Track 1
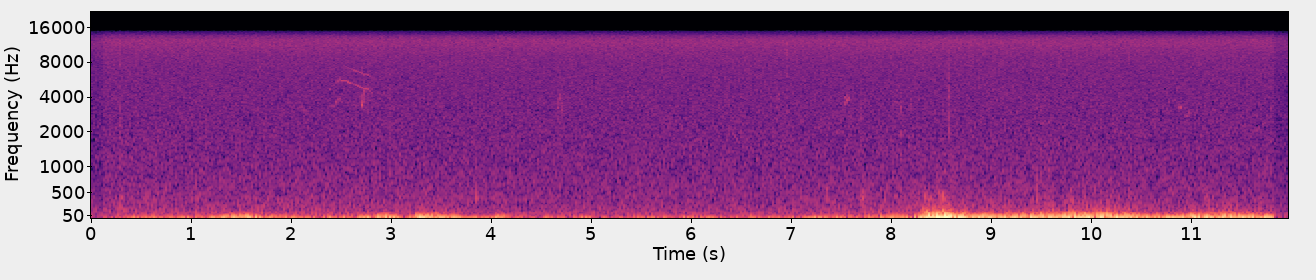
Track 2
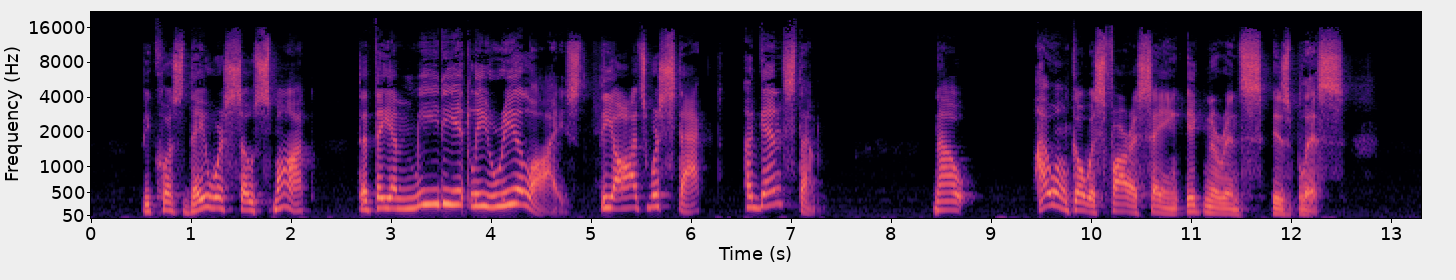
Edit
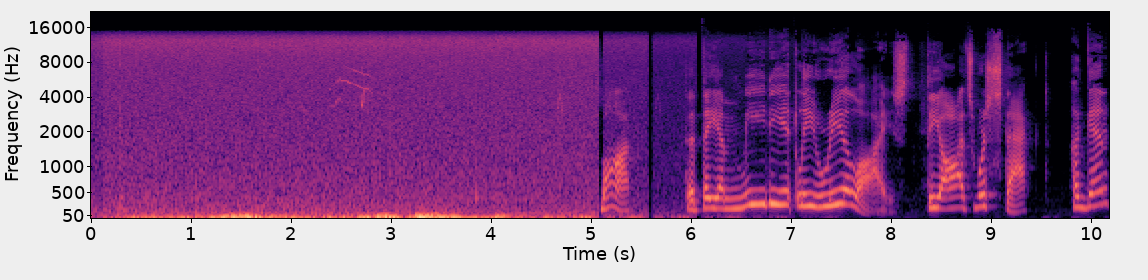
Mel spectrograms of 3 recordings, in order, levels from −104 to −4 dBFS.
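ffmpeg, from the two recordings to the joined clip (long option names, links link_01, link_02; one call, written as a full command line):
ffmpeg -i cue0.wav -i cue1.wav -filter_complex "[0:a]apad=whole_dur=10.18,atrim=end=10.18,atrim=end=5.082[link_01];[1:a]atrim=start=1.808:end=6.91[link_02];[link_01][link_02]acrossfade=duration=0.004:curve1=hsin:curve2=hsin,asplit=2[link_03][link_04];[link_04]afade=type=in:start_time=4.63:duration=0.01,afade=type=out:start_time=5.08:duration=0.01,aecho=0:1:490|980|1470|1960|2450:0.354813|0.159666|0.0718497|0.0323324|0.0145496[link_05];[link_03][link_05]amix=inputs=2:normalize=0" out.wav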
